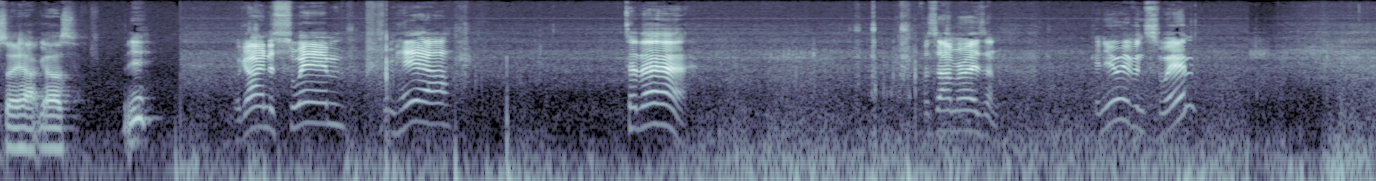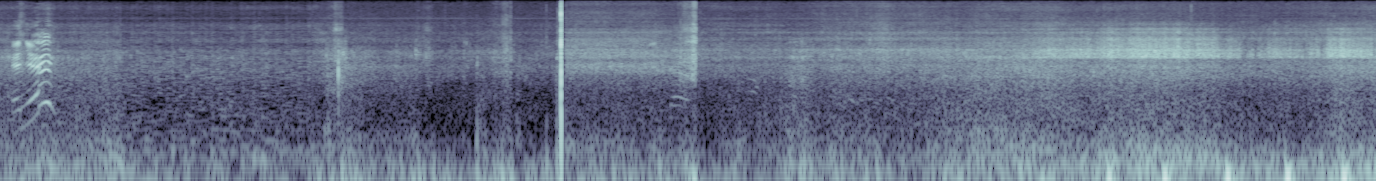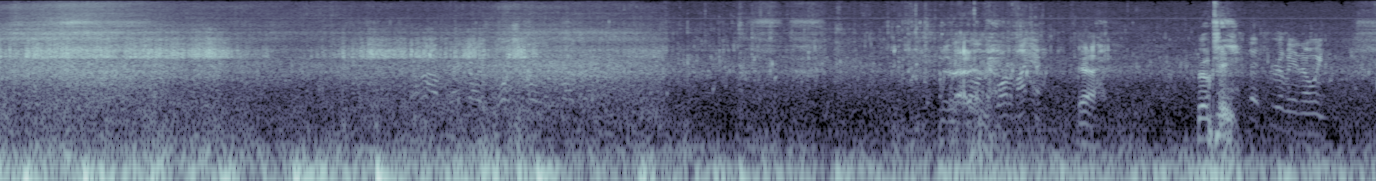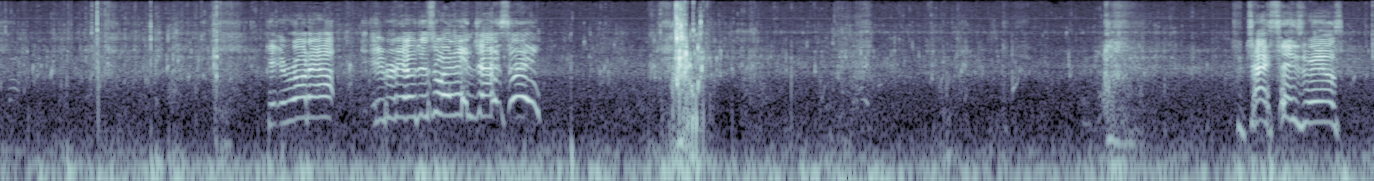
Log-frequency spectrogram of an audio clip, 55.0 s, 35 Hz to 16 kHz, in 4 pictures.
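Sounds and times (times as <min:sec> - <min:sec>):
wind and water buffeting microphone: 0:01.8 - 0:55.0
low rumble on microphone: 0:23.2 - 0:34.5
seawater sloshing and splashing: 0:34.2 - 0:38.0, 0:41.4 - 0:44.0, 0:46.8 - 0:53.6.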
